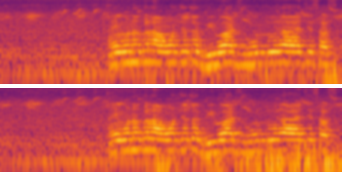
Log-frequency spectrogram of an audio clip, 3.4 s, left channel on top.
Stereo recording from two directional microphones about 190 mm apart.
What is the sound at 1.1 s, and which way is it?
A man's voice, 5° left (ahead or behind).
